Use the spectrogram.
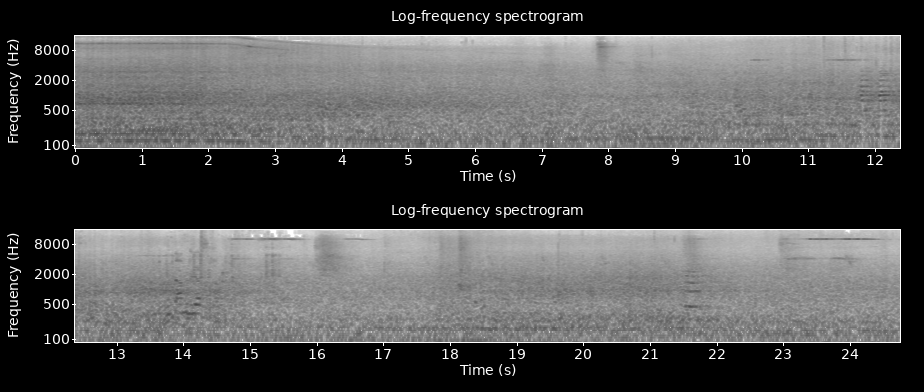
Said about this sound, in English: Quite a few cars right now on University Street.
